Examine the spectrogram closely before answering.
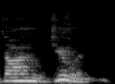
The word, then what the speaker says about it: Don Juan: called Don Don Juan, which he pronounced Don Juan because he was an arrogant Englishman who didn't care about pronunciation.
